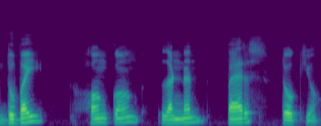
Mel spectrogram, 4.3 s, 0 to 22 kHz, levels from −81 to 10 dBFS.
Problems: background sounds at intervals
